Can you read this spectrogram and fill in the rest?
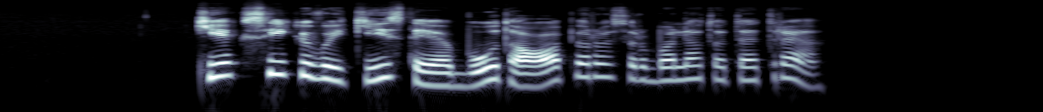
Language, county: Lithuanian, Vilnius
